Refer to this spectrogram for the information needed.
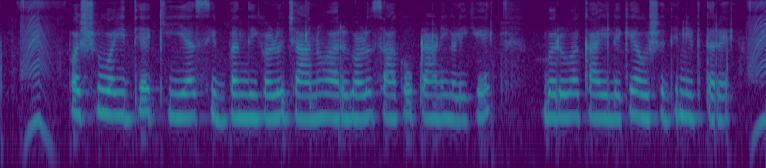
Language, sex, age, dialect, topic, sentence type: Kannada, female, 18-24, Mysore Kannada, agriculture, statement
